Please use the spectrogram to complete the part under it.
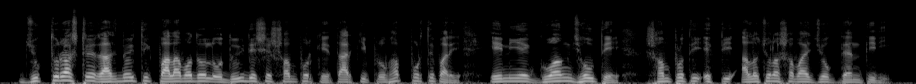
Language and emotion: Bengali, neutral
